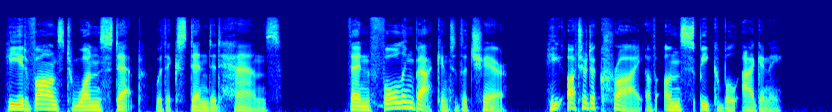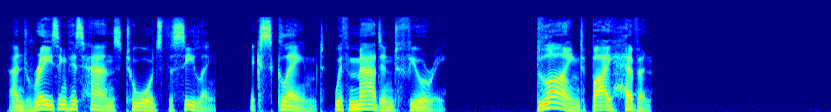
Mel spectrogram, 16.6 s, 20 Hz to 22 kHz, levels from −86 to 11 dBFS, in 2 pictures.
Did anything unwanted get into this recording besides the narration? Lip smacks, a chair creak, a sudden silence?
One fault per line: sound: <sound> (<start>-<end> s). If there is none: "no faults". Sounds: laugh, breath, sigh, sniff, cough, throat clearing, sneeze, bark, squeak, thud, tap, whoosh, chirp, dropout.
no faults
